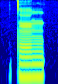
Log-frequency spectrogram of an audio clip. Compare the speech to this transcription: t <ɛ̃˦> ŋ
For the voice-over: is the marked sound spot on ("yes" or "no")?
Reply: yes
